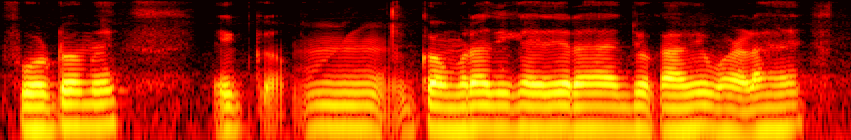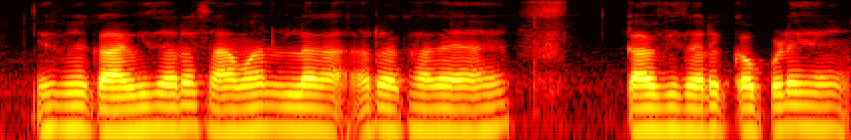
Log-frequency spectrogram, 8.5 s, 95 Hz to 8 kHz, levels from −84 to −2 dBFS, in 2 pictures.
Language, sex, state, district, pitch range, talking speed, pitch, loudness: Hindi, male, Bihar, Jahanabad, 130-140 Hz, 160 wpm, 135 Hz, -22 LUFS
